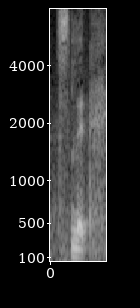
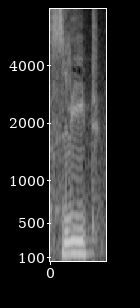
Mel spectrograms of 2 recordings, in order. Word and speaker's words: slit: So I would take it out, slit. It's also, I find difficult for Japanese to pronounce it because it's not sleet, right? Surito, something, because there's an L there, it's an I.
